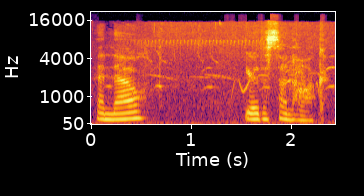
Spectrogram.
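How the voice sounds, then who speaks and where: A woman's voice: medium pitch, slow pace, background noise, natural voice. An actress playing a plain-spoken young woman hunter in a video game, talking in a casual, direct, wry way. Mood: friendly, curious. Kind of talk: naturalistic video game acting.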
